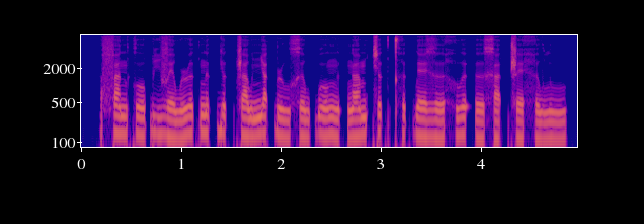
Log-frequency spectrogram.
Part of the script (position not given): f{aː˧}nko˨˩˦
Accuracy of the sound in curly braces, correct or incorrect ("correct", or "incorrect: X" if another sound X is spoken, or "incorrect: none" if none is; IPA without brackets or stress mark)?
incorrect: a˧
